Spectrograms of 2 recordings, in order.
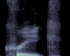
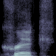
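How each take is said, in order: First: It is said in a standard pronunciation. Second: It is said in a regional pronunciation. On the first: "instead of" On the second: "crick instead of creek is very common"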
